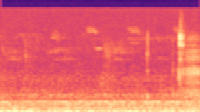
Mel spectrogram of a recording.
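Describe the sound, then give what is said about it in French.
Faint, scattered bird chirps sound, a few brief high calls spread out over a steady low background hum, with no one speaking. “Vous entendez un peu derrière euh, les bruits des, oiseaux mhm.”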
